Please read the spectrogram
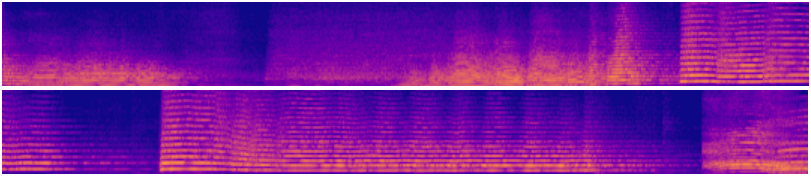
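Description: Solo trumpet played unaccompanied: a note bending down at the start, rising runs around three to five seconds in, then a long held closing note from about six and a half seconds that fades away.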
